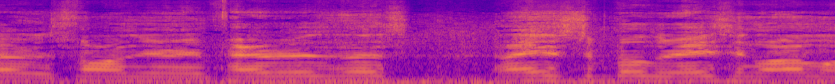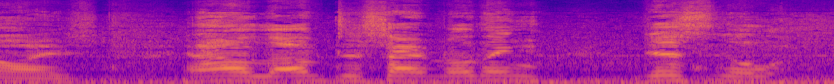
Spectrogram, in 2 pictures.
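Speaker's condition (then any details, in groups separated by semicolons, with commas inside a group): Traumatic brain injury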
